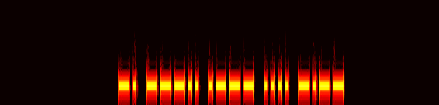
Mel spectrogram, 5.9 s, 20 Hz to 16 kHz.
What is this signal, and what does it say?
Morse code, heard as a keyed tone, about 25 wpm, 700 Hz. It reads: N8JHY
